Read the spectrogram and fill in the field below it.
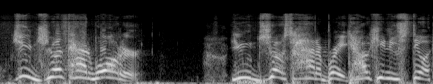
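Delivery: you just had a break, come on; exasperated scolding. Retold or imitated. Player scolds teammates who walk back after water, exasperated.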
